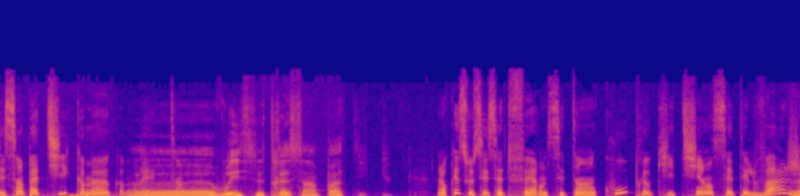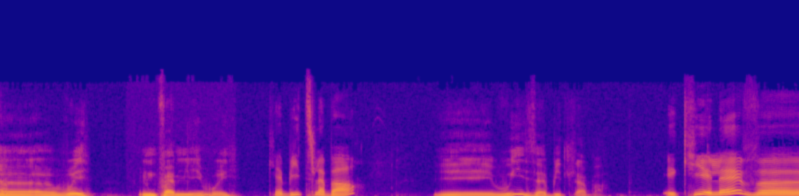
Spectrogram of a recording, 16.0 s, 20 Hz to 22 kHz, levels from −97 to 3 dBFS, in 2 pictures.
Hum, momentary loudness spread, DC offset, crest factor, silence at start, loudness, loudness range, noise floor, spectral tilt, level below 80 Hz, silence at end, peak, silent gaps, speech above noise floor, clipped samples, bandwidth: none; 10 LU; under 0.1%; 18 dB; 0 s; -25 LUFS; 4 LU; -64 dBFS; -6 dB/octave; -52 dBFS; 0 s; -8 dBFS; none; 40 dB; under 0.1%; 14.5 kHz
